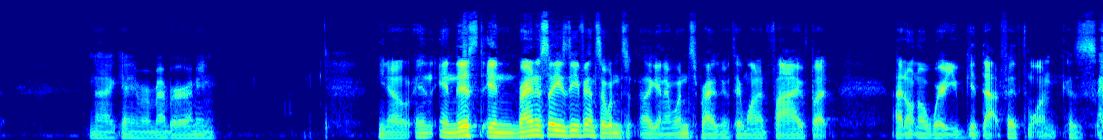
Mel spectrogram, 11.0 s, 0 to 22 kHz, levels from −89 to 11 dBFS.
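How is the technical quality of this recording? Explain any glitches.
The recording's technical quality shows no glitches to explain. No fault can be heard at any point in the speech.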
